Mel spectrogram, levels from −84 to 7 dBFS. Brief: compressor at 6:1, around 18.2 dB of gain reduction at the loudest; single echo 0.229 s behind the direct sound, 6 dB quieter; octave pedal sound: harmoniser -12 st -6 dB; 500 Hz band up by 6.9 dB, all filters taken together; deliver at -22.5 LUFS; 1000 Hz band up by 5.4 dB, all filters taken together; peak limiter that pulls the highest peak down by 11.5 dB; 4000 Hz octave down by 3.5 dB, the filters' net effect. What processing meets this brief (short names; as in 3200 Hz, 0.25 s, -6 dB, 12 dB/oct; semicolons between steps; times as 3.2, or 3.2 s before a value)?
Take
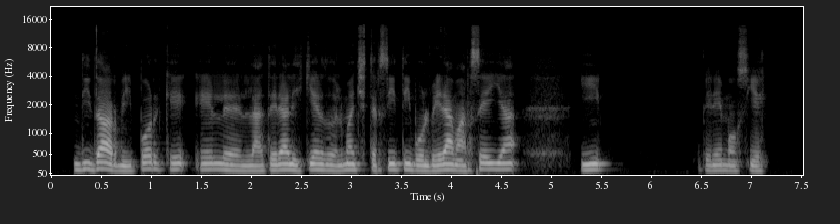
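bell 500 Hz +7 dB; bell 1000 Hz +4.5 dB; bell 4000 Hz -5 dB; compressor 6:1, threshold -36 dBFS; limiter -35.5 dBFS; echo 0.229 s -6 dB; harmoniser -12 st -6 dB; gain +21 dB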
